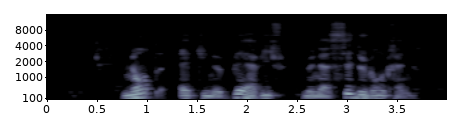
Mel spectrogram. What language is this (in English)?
French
